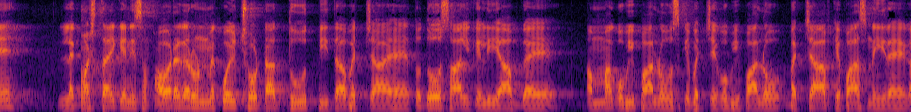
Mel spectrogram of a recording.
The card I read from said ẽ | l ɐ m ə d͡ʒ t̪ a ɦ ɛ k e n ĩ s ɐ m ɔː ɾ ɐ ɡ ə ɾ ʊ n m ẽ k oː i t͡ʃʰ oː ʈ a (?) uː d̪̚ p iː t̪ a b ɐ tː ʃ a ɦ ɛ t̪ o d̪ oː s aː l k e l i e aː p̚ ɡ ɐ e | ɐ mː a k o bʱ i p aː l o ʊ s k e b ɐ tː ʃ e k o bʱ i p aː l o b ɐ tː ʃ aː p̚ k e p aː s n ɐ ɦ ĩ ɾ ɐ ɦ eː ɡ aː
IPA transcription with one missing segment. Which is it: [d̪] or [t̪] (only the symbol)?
d̪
